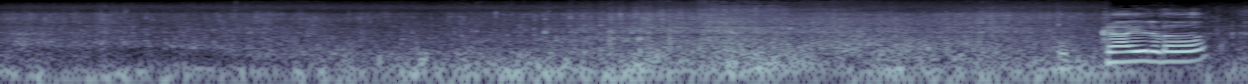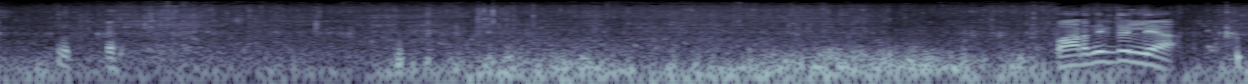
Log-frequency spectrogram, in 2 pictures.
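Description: Wind buffeting the microphone over small waves washing against shoreline rocks, a steady low rumble. A short voice sound breaks in about halfway through and again near the end.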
